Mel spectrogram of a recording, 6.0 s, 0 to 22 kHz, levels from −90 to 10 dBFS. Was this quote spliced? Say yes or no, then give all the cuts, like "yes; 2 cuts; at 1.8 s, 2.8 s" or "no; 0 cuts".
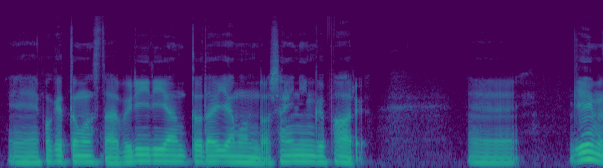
no; 0 cuts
